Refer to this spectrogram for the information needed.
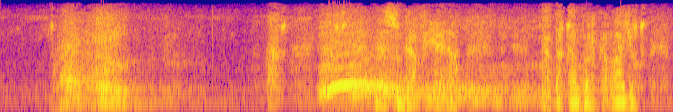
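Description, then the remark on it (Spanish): A wild beast roars in several loud, rasping bursts, with a rougher, quieter growl at the start that swells into a long snarling roar before ending in choppy pulses. “¿Dispararon sobre la fiera?”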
